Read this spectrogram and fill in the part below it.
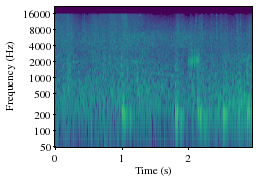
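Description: Footsteps thud softly on wooden planks.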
